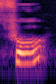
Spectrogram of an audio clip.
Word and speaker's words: faut: Il faut. AU always make the sound of an open O. O, a soft O.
